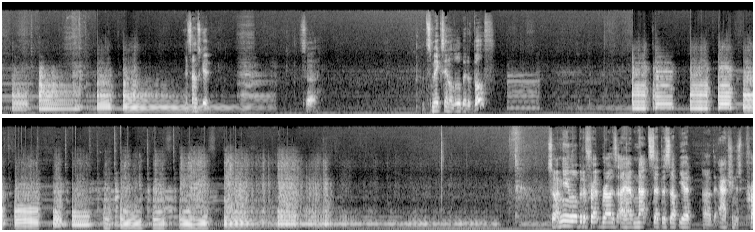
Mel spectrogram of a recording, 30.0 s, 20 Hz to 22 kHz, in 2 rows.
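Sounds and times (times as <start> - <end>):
plucked electric bass notes: 0.0 - 6.2, 10.1 - 30.0
bass fret buzz: 0.0 - 6.4, 10.0 - 30.0.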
